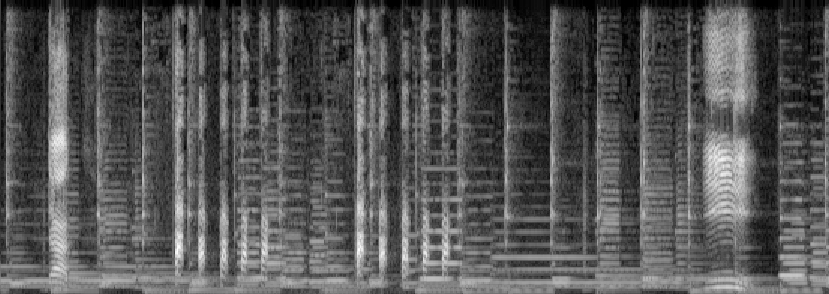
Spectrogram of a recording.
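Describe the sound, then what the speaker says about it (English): A duck quacks a few times, close and clear, in short nasal bursts over background music, with one louder quack toward the end. "Duck."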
